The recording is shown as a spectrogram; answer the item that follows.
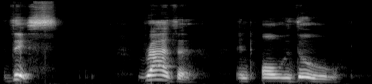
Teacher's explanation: we will be discussing the voiced Dental fricative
